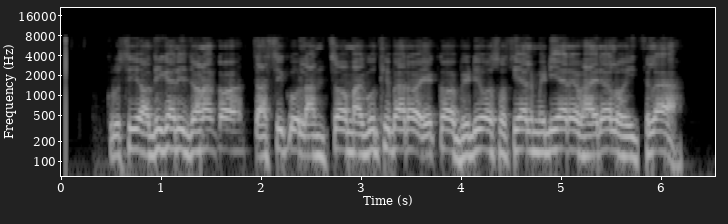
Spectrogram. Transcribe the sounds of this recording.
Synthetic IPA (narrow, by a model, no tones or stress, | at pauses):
kɾusiɔd̪ʱikaɾid͡ʒɔɽ̃ɔŋkɔt͡ʃasik̬ulant͡ʃɔmaɡut̪ʰibaɾɔekɔbʱiɖiososijalmiɖijaɾebʱajɾɔlɦojt̪ʰila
